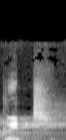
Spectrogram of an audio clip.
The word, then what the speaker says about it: ক্রিট: আছে, এই দ্বীপটার নাম ক্রিট। কি নাম? ক্রিট বানানটা আমি বলি, ক্রিকেট আছে না, ক্রিকেট। এই ক্রিকেটের কয়েকারটা ফালাইয়া দেন, ক্রিকেট কয়েকার ফালাইয়া দিলে কি থাকে? ক্রিট।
